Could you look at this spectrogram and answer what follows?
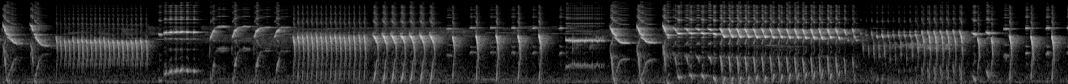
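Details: Song of a young male Atlantic canary used to prompt a juvenile bird to start singing: fast rolling trills, buzzy held tours and quick repeated high notes, changing phrase every second or two with brief gaps.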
